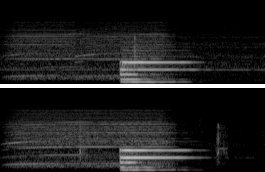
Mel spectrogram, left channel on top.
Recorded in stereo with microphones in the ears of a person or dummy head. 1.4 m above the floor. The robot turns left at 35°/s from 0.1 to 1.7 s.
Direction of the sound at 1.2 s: 35° right (ahead or behind).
